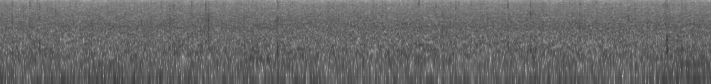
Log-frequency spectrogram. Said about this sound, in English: even in a rainy forest.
